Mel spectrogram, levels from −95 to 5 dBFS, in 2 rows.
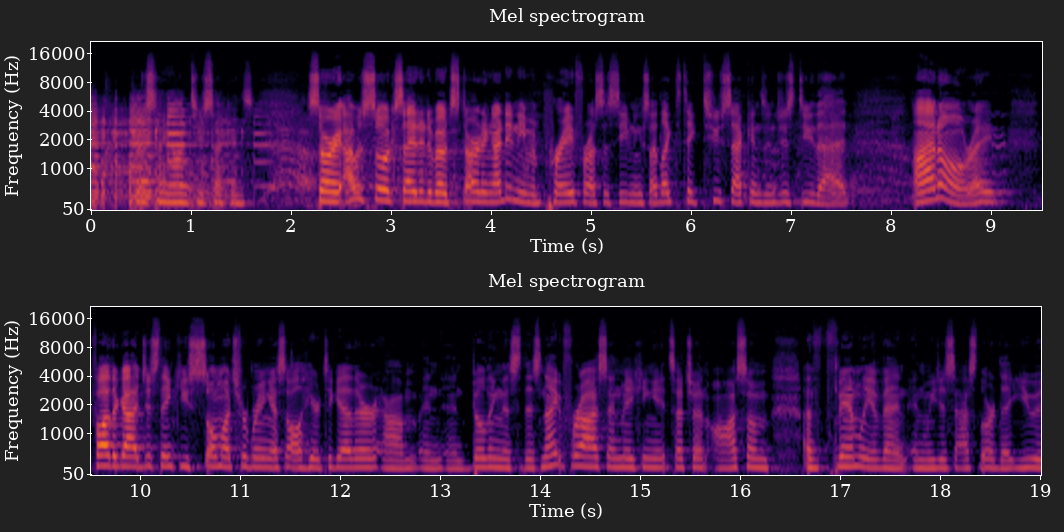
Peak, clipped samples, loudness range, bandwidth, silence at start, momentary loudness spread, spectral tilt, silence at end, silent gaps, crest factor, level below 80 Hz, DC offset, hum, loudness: -16 dBFS; under 0.1%; 9 LU; 17 kHz; 0 s; 14 LU; -3 dB/octave; 0 s; none; 24 dB; -76 dBFS; under 0.1%; none; -39 LUFS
